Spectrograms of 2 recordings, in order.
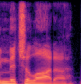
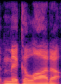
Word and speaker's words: Michelada: Well, as we just talked about before, apparently Monty had to help me correct because I had never heard the correct way to say Michelada before the show either. – No, but now you're saying it right. You were saying like Michelob in there. – I'm going to blame Petros and Money here in LA who say it Michelada on their show.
